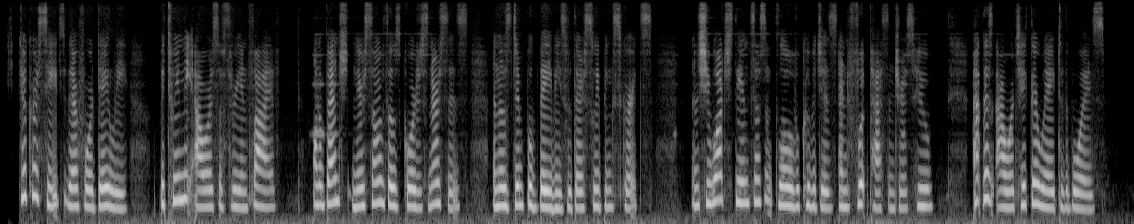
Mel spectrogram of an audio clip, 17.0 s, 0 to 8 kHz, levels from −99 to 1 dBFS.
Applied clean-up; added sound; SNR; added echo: neural mask model DeepFilterNet 3.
